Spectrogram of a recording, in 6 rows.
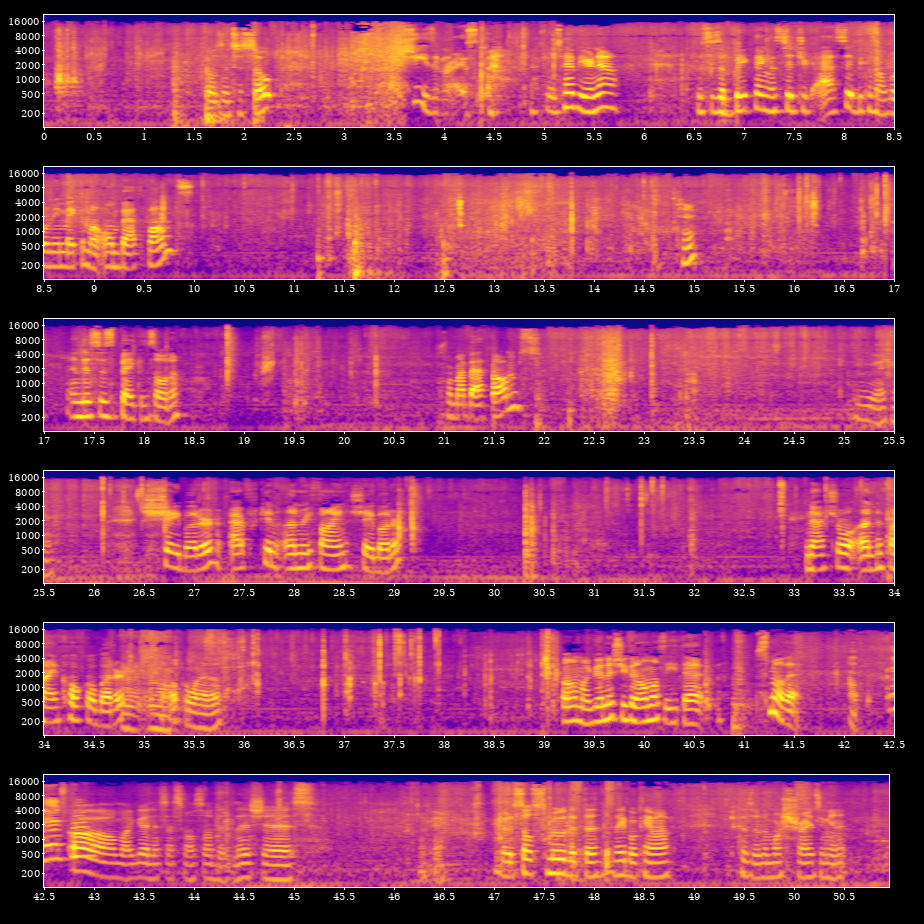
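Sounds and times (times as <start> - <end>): plastic and packing rustling: 0.0 - 50.9.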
